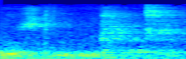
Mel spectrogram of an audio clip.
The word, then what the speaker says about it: Roskilde: que Copula relativamente hablando, Roskilde, se dice así, se pronuncia Roskilde.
